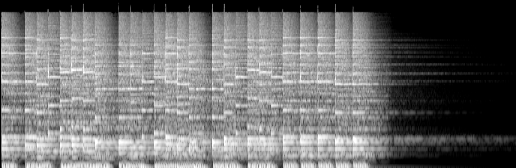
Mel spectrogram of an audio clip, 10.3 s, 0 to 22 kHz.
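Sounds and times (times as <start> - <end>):
chords in D: 0.0 - 8.1.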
